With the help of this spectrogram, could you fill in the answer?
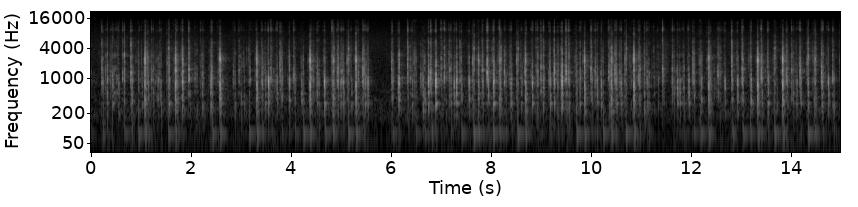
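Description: Fingertips of both hands type fast on a NiZ Plum Atom 68, a compact 68-key mechanical keyboard with a white plastic case and Domikey Gas Attack purple and yellow SA plastic keycaps, resting on a desk pad. Rapid streams of short, sharp plastic clacks centered around 820 Hz, with a bright edge, run nearly continuously, broken only by a brief pause around the six-second mark.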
